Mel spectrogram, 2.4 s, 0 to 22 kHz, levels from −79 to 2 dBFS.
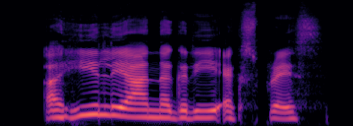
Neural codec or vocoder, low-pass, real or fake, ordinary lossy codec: none; none; real; none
